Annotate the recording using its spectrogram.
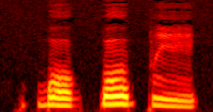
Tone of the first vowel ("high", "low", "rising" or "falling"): low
